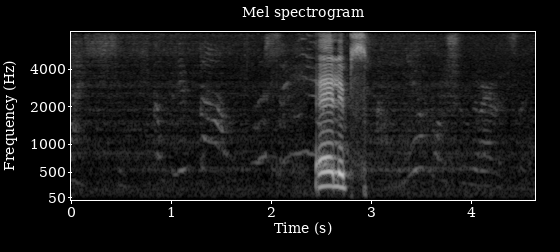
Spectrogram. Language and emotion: Russian, neutral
